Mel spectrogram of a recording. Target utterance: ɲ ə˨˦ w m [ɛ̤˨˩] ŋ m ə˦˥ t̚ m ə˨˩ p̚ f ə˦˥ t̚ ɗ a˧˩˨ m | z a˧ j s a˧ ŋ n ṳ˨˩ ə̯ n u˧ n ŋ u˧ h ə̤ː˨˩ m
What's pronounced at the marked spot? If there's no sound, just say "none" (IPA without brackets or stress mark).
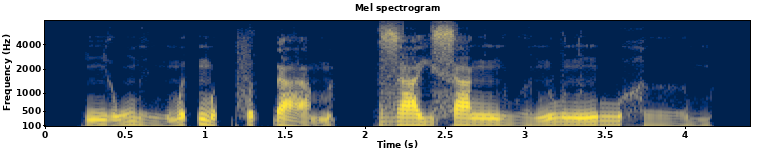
e̤˨˩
